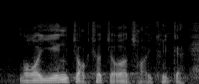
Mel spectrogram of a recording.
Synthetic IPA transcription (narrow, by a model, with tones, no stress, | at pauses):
ŋɔː˨˧jiː˨˧kɪ˥ŋt͡sɔː˧k̚t͡ʃʰɵ˥t̚t͡sɔ˨˥kɔː˧t͡ʃʰɔ̰ː˨˩jkʰyː˧t̚kɐ˧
